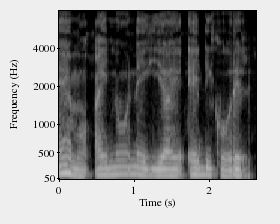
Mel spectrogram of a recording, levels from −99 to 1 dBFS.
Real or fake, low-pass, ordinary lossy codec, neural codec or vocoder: fake; none; none; codec, 16 kHz, 16 kbps, FunCodec, trained on LibriTTS, 50 frames a second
